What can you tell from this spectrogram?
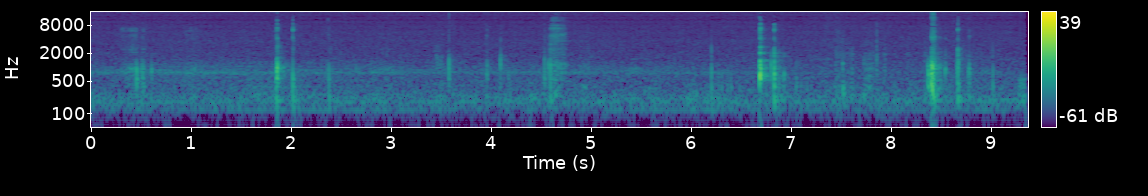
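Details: Hiccups: four or five short, sharp hiccups at irregular intervals in a quiet room.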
